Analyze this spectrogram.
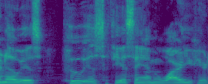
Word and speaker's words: Sathiya: today my special guest is Sathiya Sam of Unleash the Man Within podcast.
